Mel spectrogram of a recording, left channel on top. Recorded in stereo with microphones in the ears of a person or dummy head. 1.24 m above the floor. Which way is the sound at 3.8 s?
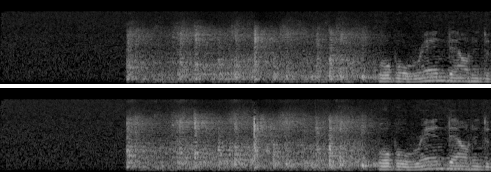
30° right (ahead or behind).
